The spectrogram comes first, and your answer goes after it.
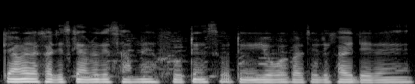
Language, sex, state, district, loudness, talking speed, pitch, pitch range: Hindi, male, Madhya Pradesh, Katni, -19 LUFS, 200 wpm, 110 Hz, 105-115 Hz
